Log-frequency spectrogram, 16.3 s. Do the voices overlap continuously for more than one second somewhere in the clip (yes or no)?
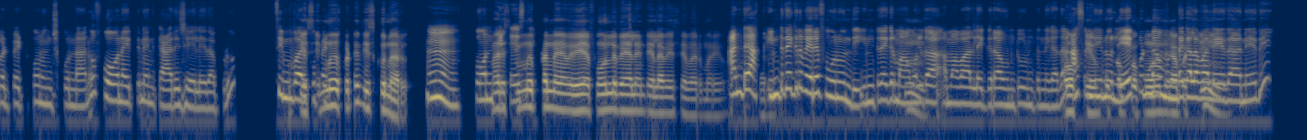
yes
